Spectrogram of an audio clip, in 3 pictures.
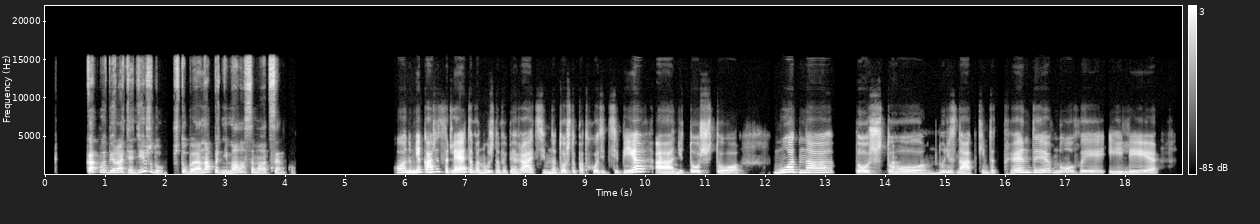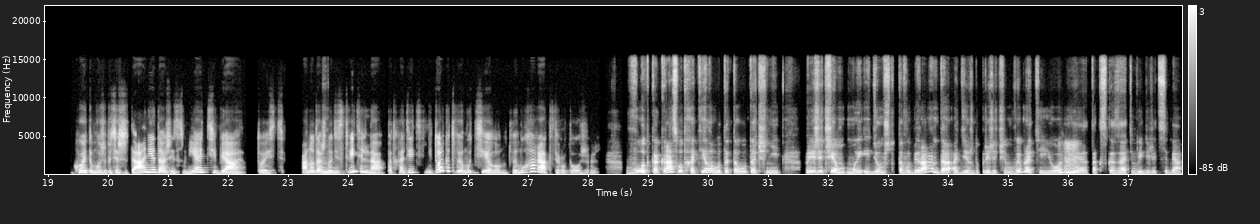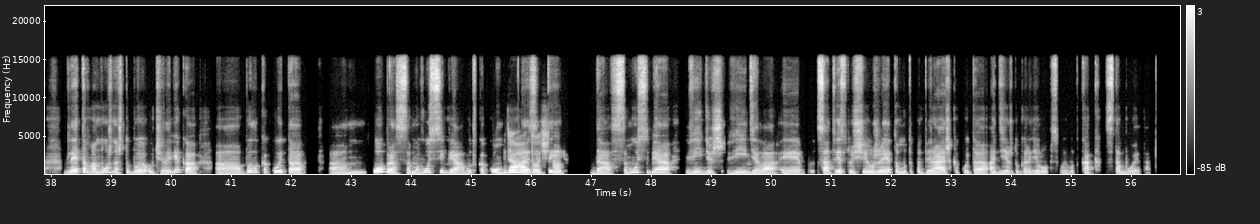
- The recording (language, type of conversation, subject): Russian, podcast, Как выбирать одежду, чтобы она повышала самооценку?
- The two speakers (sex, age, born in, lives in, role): female, 25-29, Russia, United States, guest; female, 60-64, Kazakhstan, United States, host
- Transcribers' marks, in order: tapping; other noise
